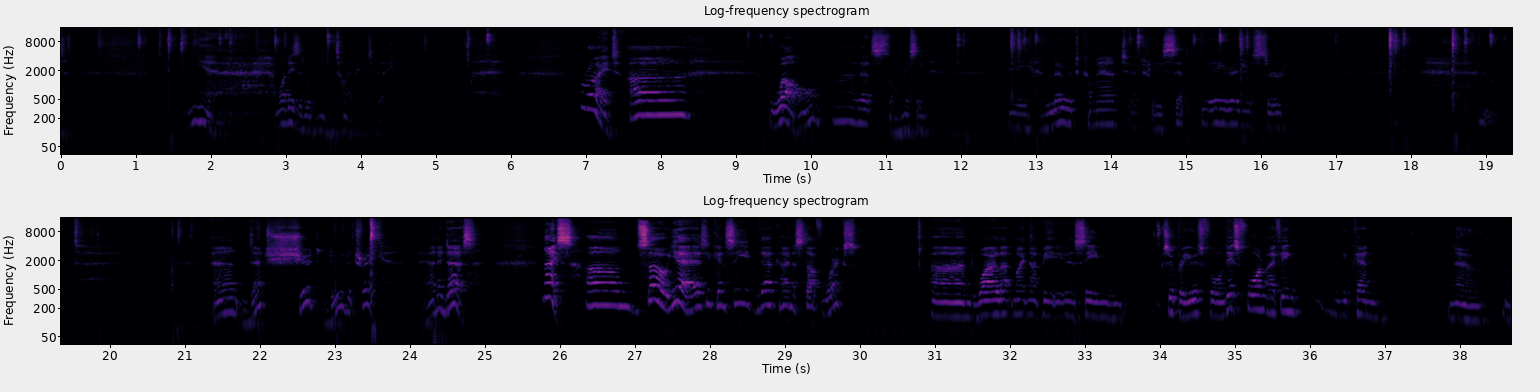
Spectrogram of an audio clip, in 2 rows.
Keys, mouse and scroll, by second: 1.0-4.1 typing, 5.7 alt+n, 9.3 Left, 9.5 Left, 9.6 Left, 9.7 Left, 9.8 Left, 11.7-14.3 typing, 15.4 alt+n, 15.7 space, 16.1 Right, 16.7 Right, 16.8 Right, 16.9 Right, 17.7-19.5 typing, 20.8 shift+2, 21.9 shift+9, 22.9 shift+9, 23.4 Return.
